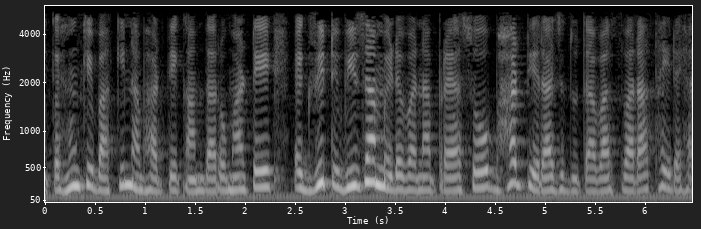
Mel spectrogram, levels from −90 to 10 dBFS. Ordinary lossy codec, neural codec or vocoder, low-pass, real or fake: none; none; 5.4 kHz; real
